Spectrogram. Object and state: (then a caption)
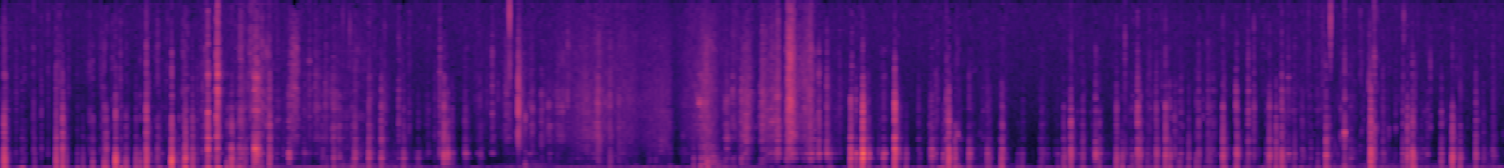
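Wooden plate. Fingernails scratch and tap a round wooden plate held up by its side, making dense, dry crackling and clicking with tearing-like scrapes over low thuds. Quick tap transients are scattered throughout, with a slightly quieter, smoother scratching stretch around the middle.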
